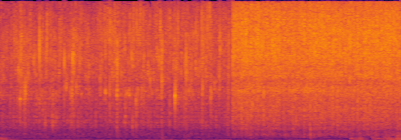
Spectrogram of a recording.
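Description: Chicken breast frying in a little oil in a nonstick pan on medium-low heat, sizzling with fine crackles. A little past halfway the sizzle jumps suddenly louder and steadier.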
